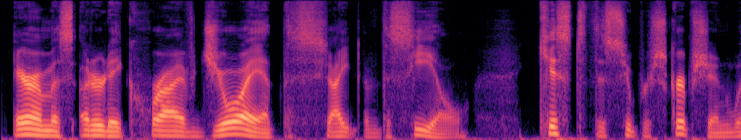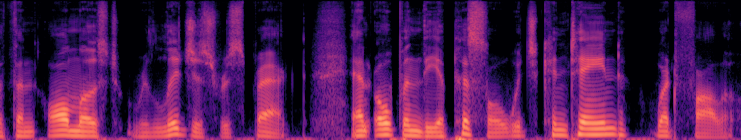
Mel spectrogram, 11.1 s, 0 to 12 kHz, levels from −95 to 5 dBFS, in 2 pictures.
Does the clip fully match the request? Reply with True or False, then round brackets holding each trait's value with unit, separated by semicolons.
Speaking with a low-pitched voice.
True (110 Hz)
